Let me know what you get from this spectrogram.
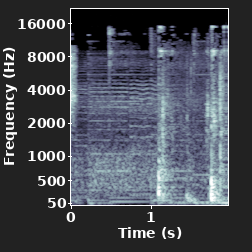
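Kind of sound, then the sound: animal, cat meowing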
